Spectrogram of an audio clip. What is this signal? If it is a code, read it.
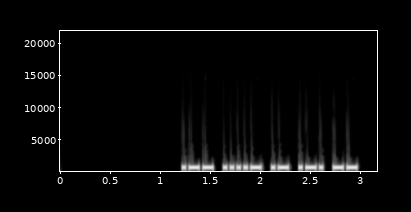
Morse code, heard as a keyed tone, about 36 wpm, 700 Hz. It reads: W4ARM
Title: USA Call Signs - 5 Characters - 3x Character Spacing - 35wpm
